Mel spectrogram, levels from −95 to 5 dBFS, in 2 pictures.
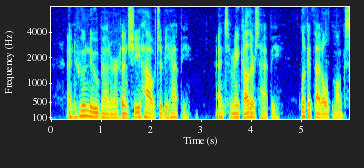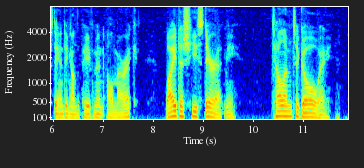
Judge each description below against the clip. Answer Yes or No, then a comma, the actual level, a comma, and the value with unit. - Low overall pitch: Yes, low, 105 Hz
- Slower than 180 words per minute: No, average, 185 wpm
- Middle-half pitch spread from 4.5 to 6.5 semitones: No, average, 2.8 semitones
